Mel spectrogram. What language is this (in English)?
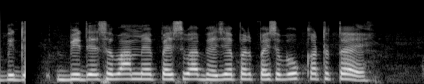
Magahi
